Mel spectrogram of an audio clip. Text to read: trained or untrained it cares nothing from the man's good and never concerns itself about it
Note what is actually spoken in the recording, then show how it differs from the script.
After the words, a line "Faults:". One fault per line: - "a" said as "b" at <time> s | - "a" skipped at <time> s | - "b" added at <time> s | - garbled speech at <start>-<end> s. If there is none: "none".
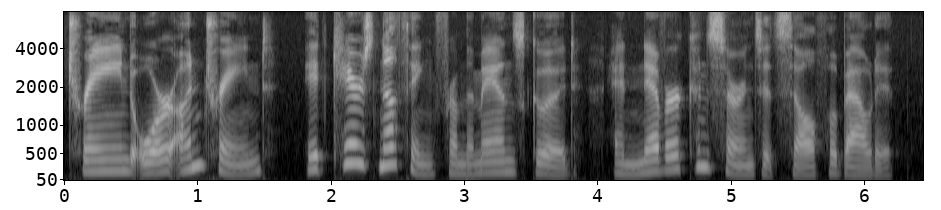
trained or untrained it cares nothing from the man's good and never concerns itself about it
Faults:
none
